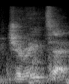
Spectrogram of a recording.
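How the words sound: It is said with an Australian accent.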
